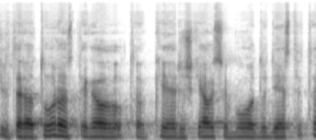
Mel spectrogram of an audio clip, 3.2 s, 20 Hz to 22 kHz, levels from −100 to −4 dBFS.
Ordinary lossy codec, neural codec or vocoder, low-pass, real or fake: Opus, 24 kbps; none; 19.8 kHz; real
